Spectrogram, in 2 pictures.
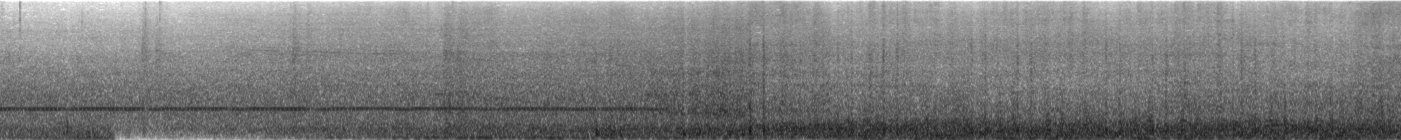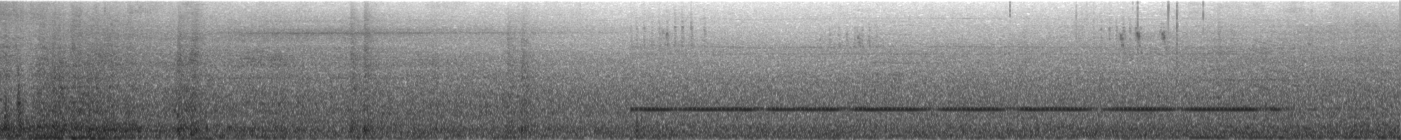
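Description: Nankai Railway electric train passing through a station at speed without stopping. A low rumble with clattering wheels builds to its loudest in the middle and then eases off. A steady high electronic tone sounds over the first few seconds, and a pulsing tone at about one and a half beats a second sounds near the end.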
